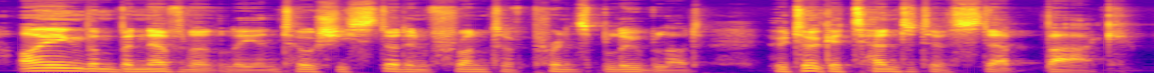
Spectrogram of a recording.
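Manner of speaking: ordinary delivery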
